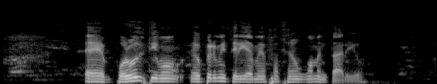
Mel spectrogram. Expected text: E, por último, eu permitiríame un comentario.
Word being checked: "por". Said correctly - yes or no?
yes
